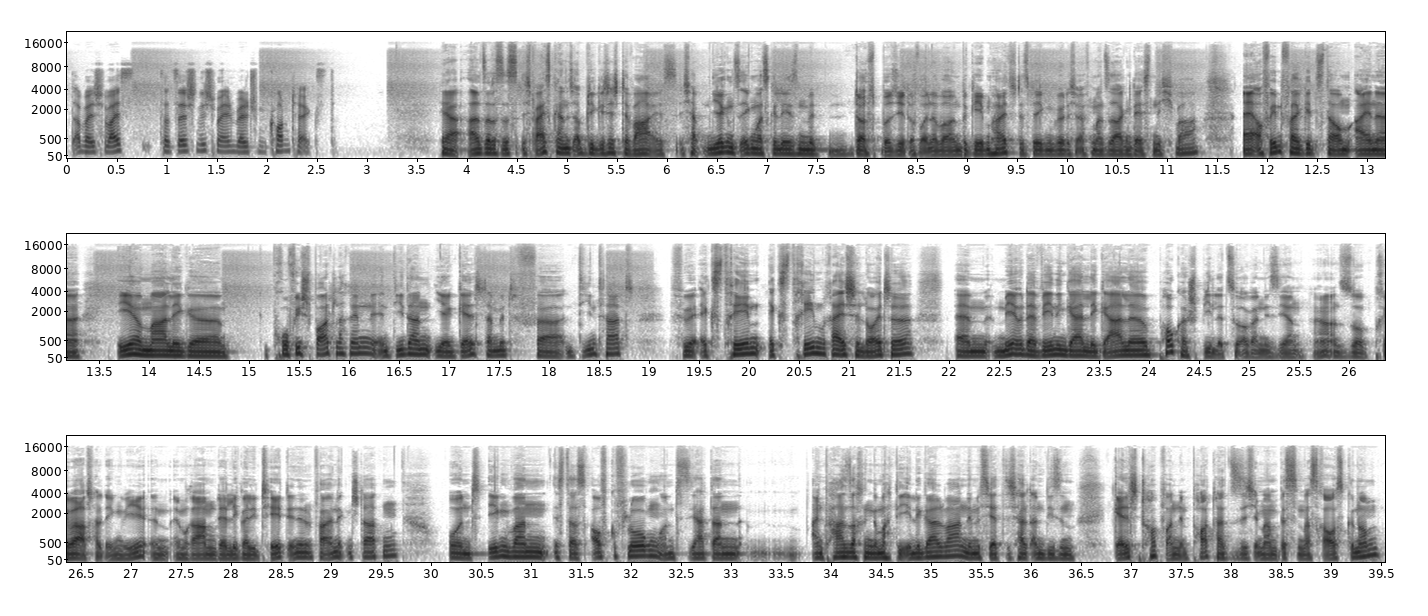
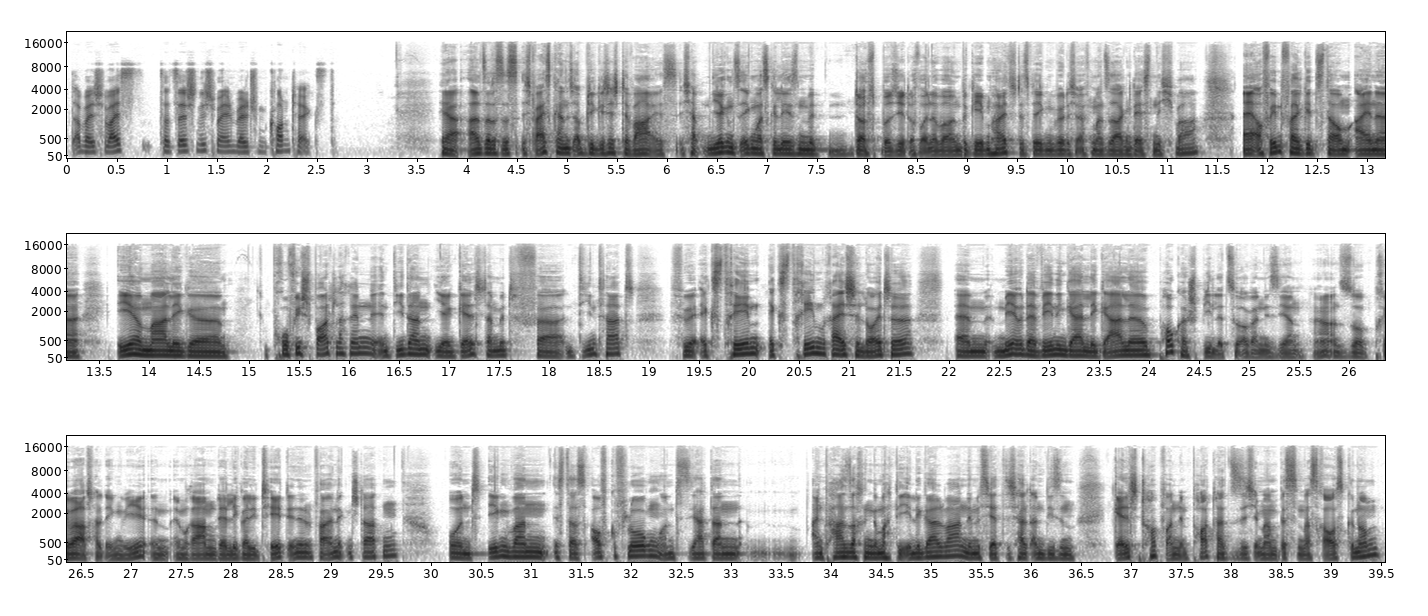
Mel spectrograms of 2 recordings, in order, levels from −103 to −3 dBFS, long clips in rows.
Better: second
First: hiss; faint; until 19 s; 25 dB below the speech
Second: none

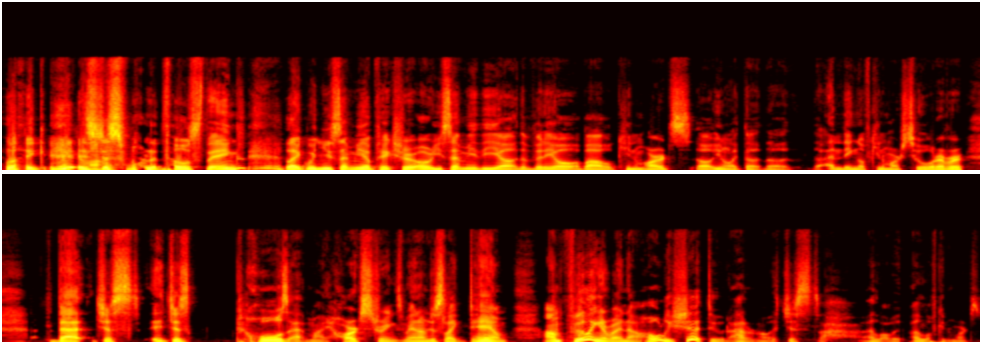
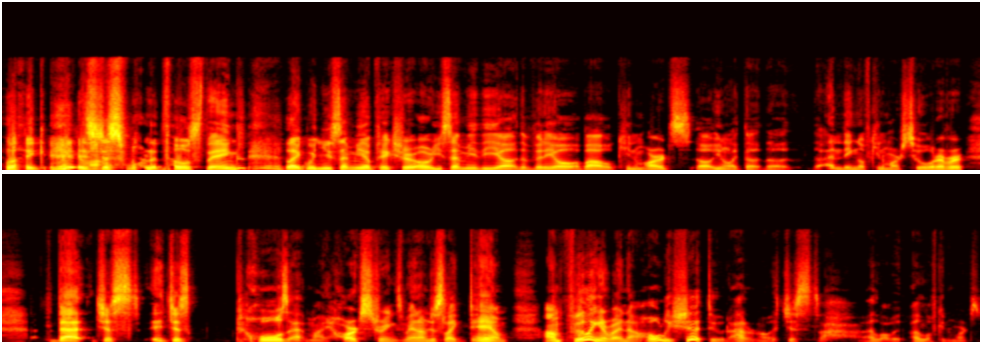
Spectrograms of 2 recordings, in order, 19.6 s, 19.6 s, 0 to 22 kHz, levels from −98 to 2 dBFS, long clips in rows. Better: first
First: none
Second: thin; very slightly; fading below 300 Hz

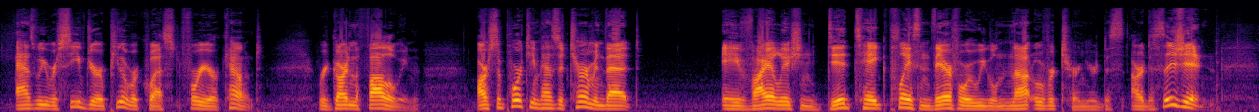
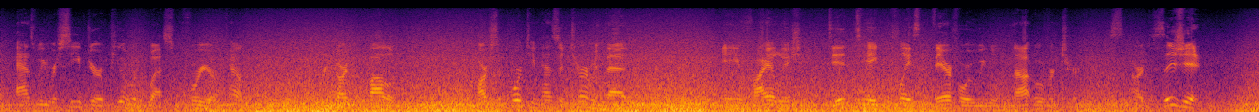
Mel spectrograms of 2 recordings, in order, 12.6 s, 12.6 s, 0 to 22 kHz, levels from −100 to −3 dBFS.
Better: first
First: none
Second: wind noise on the microphone; heavy; 1 dB below the speech

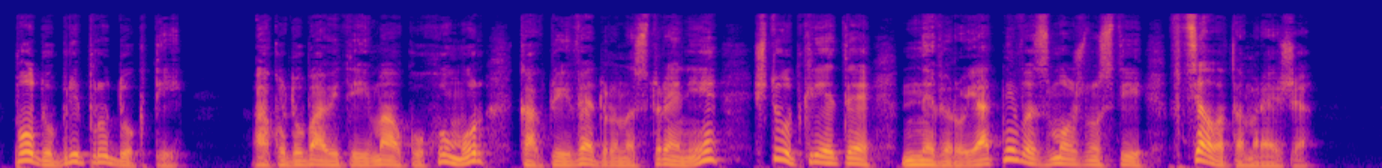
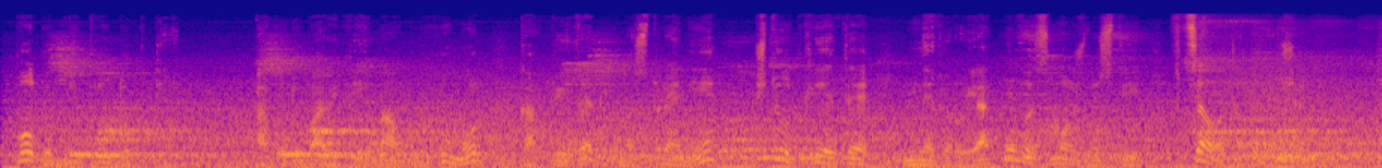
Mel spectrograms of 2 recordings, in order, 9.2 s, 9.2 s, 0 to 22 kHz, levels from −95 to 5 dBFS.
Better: first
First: none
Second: train or aircraft noise; very loud; throughout; 1 dB above the speech

